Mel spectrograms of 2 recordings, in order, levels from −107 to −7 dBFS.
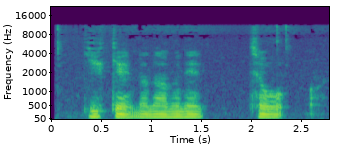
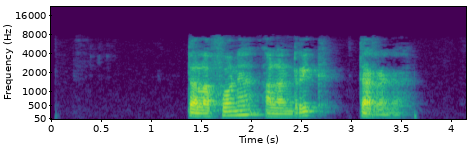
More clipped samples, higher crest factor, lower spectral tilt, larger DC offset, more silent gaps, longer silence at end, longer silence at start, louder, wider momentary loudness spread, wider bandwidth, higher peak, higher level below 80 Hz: neither; about the same, 20 dB vs 22 dB; about the same, -7 dB/octave vs -6.5 dB/octave; neither; neither; second, 0.15 s vs 0.6 s; second, 0.05 s vs 1.35 s; about the same, -24 LUFS vs -23 LUFS; second, 10 LU vs 14 LU; first, 11.5 kHz vs 7.6 kHz; about the same, -4 dBFS vs -4 dBFS; first, -38 dBFS vs -66 dBFS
